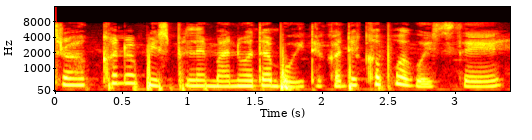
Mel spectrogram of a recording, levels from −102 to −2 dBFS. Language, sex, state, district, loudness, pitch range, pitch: Assamese, female, Assam, Sonitpur, -16 LUFS, 225-295 Hz, 240 Hz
